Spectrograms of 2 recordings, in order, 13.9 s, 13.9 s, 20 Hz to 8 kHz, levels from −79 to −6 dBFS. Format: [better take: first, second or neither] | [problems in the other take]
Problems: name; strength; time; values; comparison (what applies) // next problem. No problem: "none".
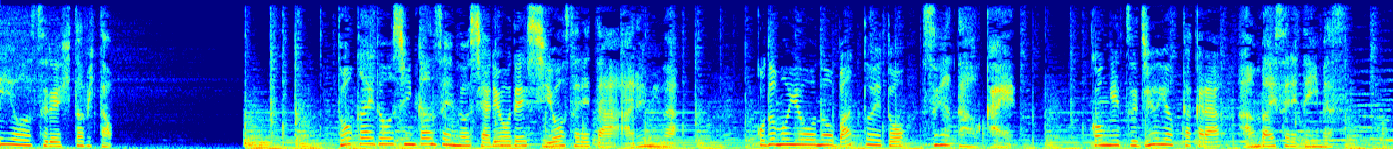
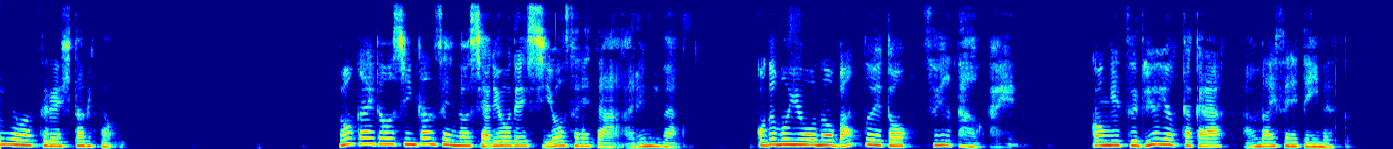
first | noise reduction (neural mask model DeepFilterNet 3)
